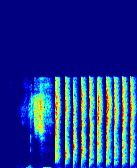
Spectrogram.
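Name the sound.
hand clapping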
